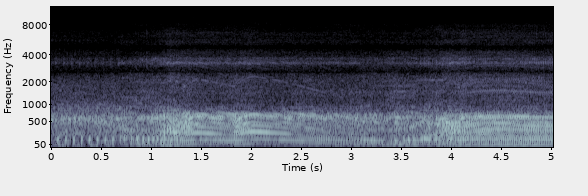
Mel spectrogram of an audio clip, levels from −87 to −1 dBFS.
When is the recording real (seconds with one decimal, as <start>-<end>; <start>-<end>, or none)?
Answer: 0.0-0.7; 1.3-3.0; 4.1-5.0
